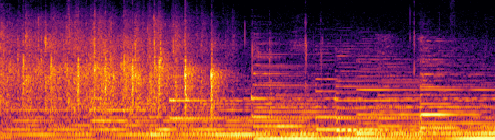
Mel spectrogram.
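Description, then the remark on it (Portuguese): An audience applauds to give glory to God in a dense, steady burst for about three seconds, then the clapping fades as sustained keyboard chords ring on underneath. “Quem recebe isso da glória a Deus, aplauda ele.”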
